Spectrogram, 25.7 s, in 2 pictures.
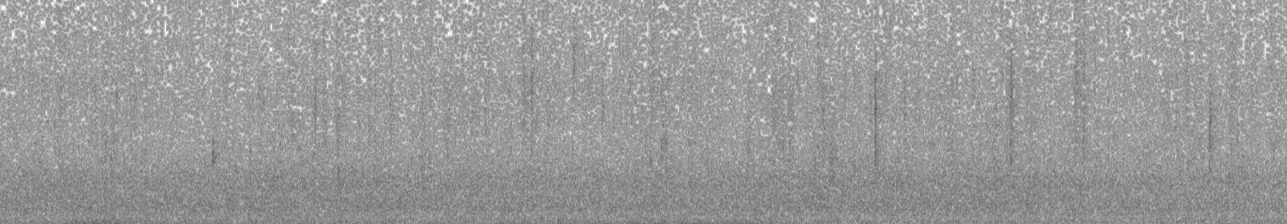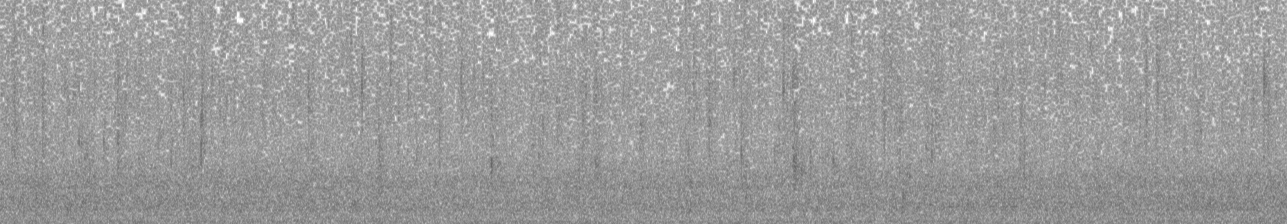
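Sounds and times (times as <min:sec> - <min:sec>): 
heavy rain outside a house: 0:00.0 - 0:25.7.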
